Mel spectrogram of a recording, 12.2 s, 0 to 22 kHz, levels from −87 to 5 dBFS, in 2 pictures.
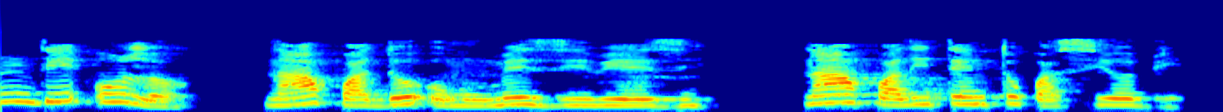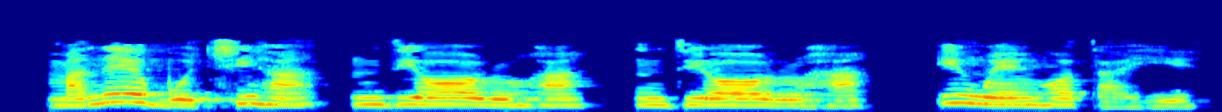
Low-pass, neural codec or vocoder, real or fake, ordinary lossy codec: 7.2 kHz; none; real; MP3, 24 kbps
